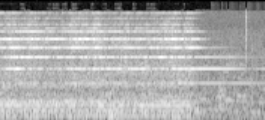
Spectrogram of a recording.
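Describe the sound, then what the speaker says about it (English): A bright electric school bell rings continuously at moderate distance, its steady metallic tone stopping abruptly, leaving faint room noise. "that's a school bell"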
